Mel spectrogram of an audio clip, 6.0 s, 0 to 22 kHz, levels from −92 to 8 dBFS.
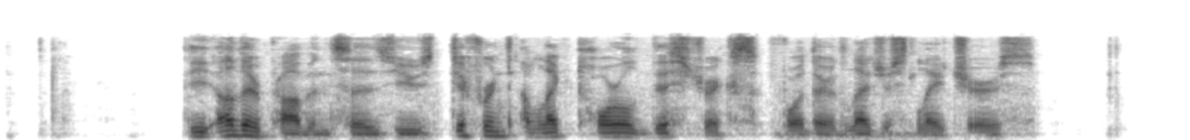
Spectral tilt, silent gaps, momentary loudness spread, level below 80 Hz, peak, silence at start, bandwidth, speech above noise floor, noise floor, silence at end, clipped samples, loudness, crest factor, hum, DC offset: -3.5 dB/octave; none; 8 LU; -66 dBFS; -2 dBFS; 0.9 s; 8.2 kHz; 61 dB; -82 dBFS; 0.8 s; under 0.1%; -21 LUFS; 20 dB; none; under 0.1%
